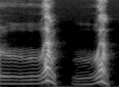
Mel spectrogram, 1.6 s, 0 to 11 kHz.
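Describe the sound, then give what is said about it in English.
A voice imitates an angry dog: two growls, each rising into a loud, sharp bark, in quick succession, with no other sounds around them. “Aren't we lucky to have heard that original recording of a dog in 1529 attacking a poor older gentleman in a back alley of Norwich.”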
